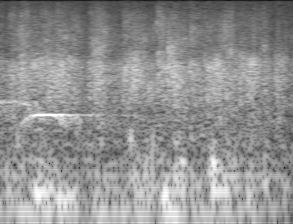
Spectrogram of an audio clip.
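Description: A crowd applauds steadily for about three seconds, a dense, even wash of many hands clapping at once, with a brief tonal whine near the start.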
